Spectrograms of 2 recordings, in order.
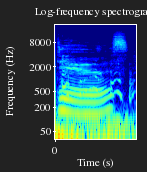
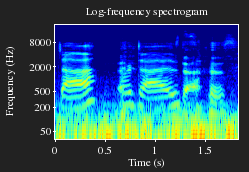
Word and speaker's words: Duhs: my name is dues not to be confused with duh not to be imitated or recreated the one the only like pay your dues you know but it is spelled like does oh whatever yeah it's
